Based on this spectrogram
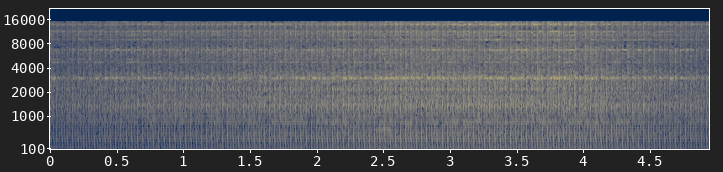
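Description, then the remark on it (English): A loud jackhammer, used to dig roads, pounds away at stone in a rapid, continuous rattle, the harsh percussive hammering sustained for the whole stretch with no voices. “When I close my eyes, I can still hear the noise of the hammer drilling, drilling and drilling the stone.”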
